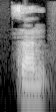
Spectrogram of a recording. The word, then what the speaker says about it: 三: the number three so this is pronounced as I'm sure many of you already know son the reading is me so yep so let's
